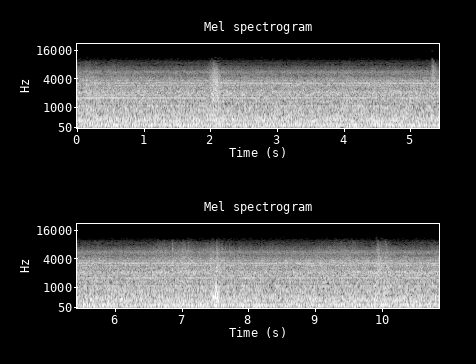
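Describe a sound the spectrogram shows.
Plastic garbage bags rustle and crinkle as a man handles them.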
